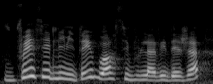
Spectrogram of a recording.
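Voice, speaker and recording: A woman's voice: fairly high pitch, animated, very fast, a little mellow. A young woman teaching a children's voice lesson, encouraging and demonstrating vocal exercises. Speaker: drama teacher. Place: living room at home.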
